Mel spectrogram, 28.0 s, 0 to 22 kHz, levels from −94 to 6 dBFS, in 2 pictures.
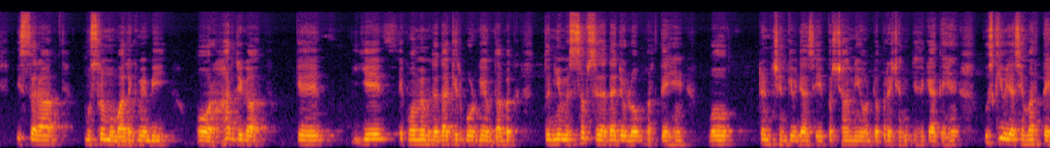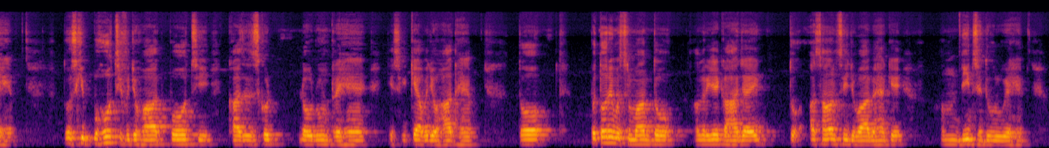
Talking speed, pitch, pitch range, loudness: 180 wpm, 115 Hz, 110-120 Hz, -19 LUFS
